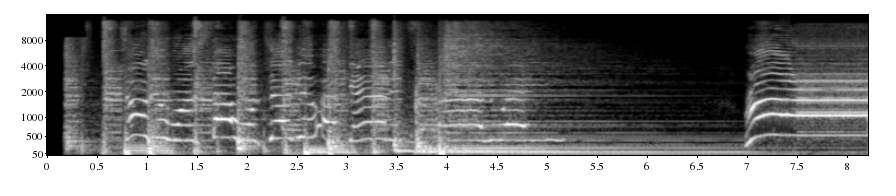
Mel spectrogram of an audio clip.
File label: roaaaaaa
